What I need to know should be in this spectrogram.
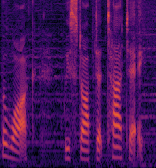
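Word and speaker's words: Tatte: We stopped at Tate. I didn't know how to say it, but on the cup it says like latte.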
